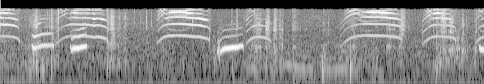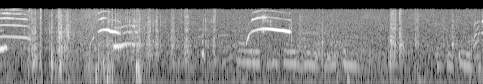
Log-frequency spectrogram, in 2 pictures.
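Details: Morning picnic kittens calling in a dense series of arched meows, several overlapping early, then thinner and more spaced cries with soft rustling and a few short squeaky calls later.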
